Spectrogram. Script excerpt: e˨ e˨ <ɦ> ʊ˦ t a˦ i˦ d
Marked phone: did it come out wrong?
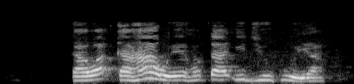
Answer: no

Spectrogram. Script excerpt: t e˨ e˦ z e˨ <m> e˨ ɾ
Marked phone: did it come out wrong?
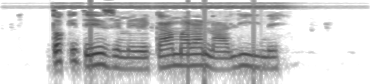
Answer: no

